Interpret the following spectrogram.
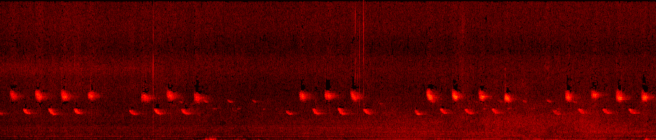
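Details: Early-season western honey bees (Apis mellifera) give a steady low droning hum while a bird chirps in high, repeated phrases behind them.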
